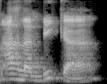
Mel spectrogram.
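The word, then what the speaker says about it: أهلاً بك: Adapun ahlan bika bisa kita artikan sebagai selamat datang juga. Seperti itu.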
